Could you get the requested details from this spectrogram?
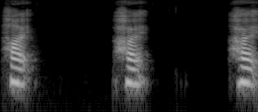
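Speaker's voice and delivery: flat deadpan monotone with no feeling at all. Explaining a Japanese phrase, showing an anime character replying with no emotion. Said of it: "like no emotion".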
